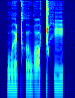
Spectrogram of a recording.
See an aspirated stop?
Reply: yes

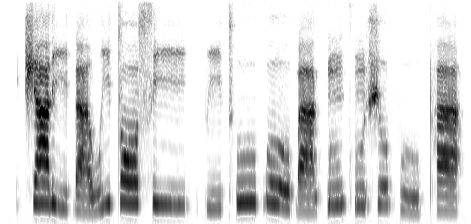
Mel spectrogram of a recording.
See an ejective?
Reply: yes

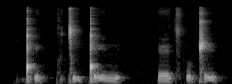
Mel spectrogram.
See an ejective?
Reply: yes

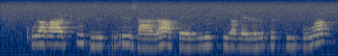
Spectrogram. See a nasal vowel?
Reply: no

